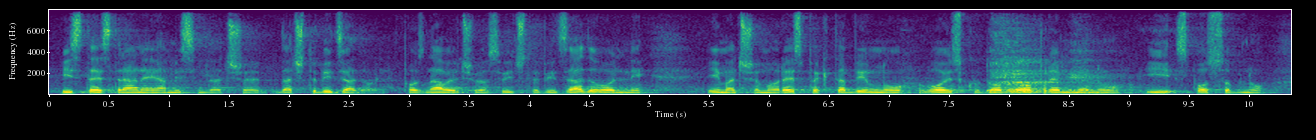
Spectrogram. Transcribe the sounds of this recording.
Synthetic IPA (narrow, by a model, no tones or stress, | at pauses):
ist̪e̞ːst̪ɾaːne̞jaːmislimd̪at͡ɕed̪at͡ʃe̥t̪e̞bit̪zad̪oʋo̞ʎnipo̞znaːʋajut͡ɕiʋasʋit͡ʃe̥t̪ebit̪zad̪o̞ʋo̞ʎni | imat͡ɕe̞mo̞ɾe̞spe̞kt̪abilˠnuʋo̞ːjskud̪o̞bɾoopɾemʎe̞nuispo̞so̞bnu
